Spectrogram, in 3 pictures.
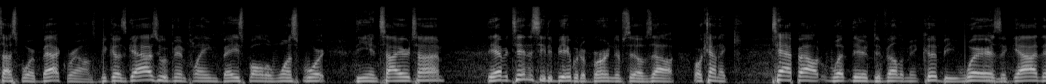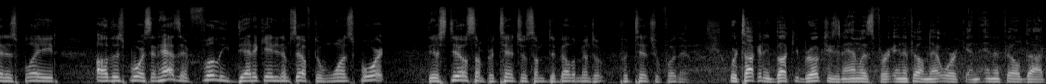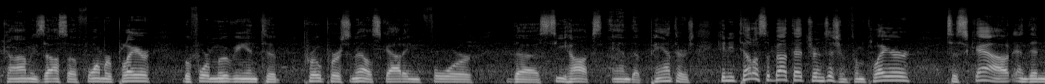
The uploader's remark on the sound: live from Radio Row at Super Bowl LIII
